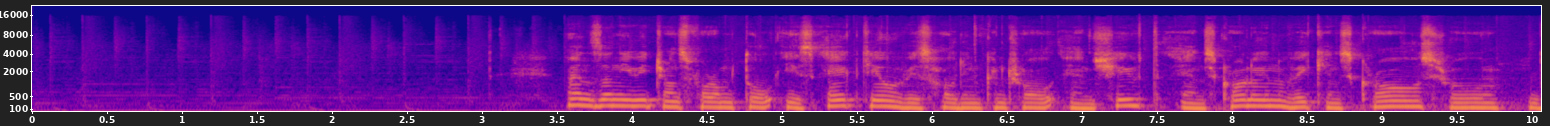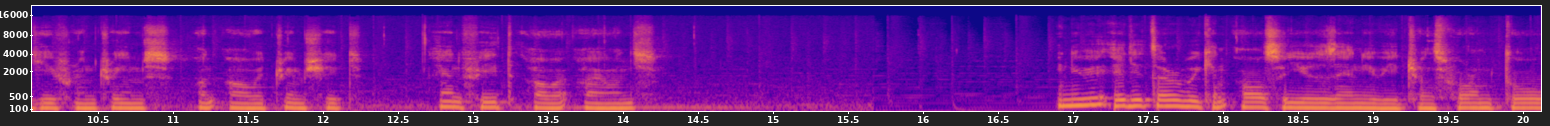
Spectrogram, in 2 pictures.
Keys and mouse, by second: 15.6 KP_1, 18.9-20.1 drag.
